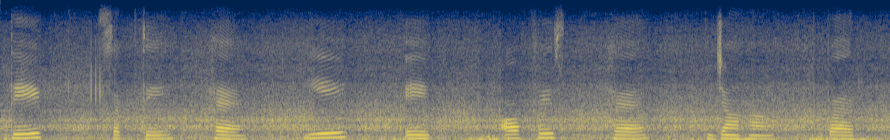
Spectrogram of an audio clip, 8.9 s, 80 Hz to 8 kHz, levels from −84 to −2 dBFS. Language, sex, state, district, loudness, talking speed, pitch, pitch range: Hindi, female, Chandigarh, Chandigarh, -16 LUFS, 65 wpm, 200 Hz, 190-230 Hz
